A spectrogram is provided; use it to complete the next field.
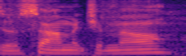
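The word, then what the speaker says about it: Oussama Jammal: Again, my name is Osama Jamal, spells O-U-S-S-A-M-A.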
